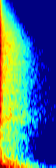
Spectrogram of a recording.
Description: drum hit whistle; osu

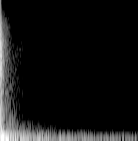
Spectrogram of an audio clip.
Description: soft hit whistle

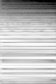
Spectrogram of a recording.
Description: Arp.

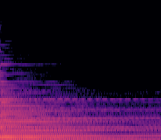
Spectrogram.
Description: piano low

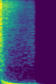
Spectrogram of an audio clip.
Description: drum hit whistle

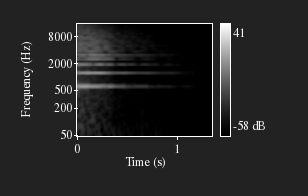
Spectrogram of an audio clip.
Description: normal hitwhistle

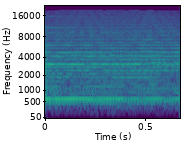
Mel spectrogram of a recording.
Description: synth main

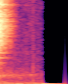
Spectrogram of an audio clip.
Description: soft hit normal

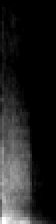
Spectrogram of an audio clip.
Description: amen break snare

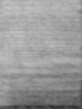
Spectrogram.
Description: drum hit finish

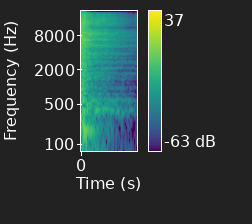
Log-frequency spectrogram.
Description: drum hit whistle; osu

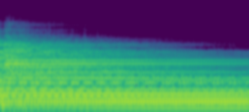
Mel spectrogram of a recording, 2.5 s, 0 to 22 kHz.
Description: x 5 4 x 4 C#m7 Arpeggio down

